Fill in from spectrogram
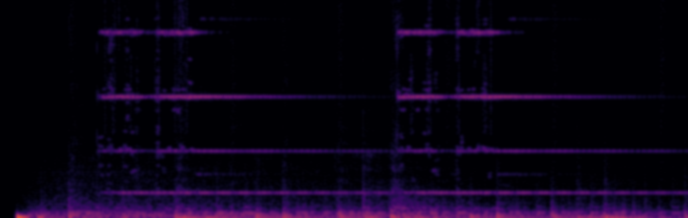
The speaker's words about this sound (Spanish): El teléfono sonó al cuarto para las nueve de la noche.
